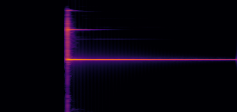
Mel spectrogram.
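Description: A single bright, bell-like ding sound effect about two-thirds of a second in, ringing on and fading slowly.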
